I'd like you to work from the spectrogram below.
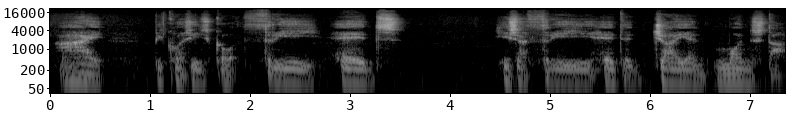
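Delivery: slow, low whispered secret. Acted. Shepherd whispers about the three-headed giant, slow and low. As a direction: breathe the secret slowly.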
